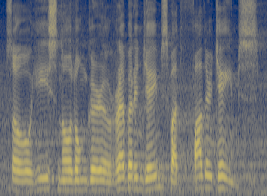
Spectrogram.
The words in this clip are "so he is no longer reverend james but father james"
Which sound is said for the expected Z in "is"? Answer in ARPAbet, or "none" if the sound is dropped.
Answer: S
